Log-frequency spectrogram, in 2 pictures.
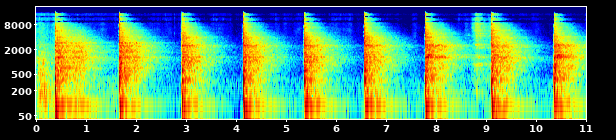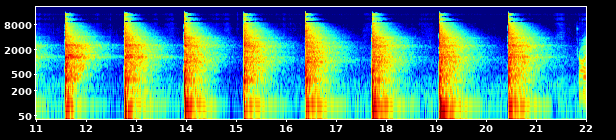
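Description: Heavy hammer blows on a plate welded to a steel tank hull, about eighteen strikes at an even pace of roughly one every second and a bit. Each blow rings and fades. The blows are working the plate's weld loose until it starts to crack.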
